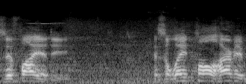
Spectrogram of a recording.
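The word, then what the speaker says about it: Xiphiidae: Greek swordfish and it's spelled x-i-p-h-i-i-d-a-e and it's pronounced zafaya d is the late Paul Harvey might have said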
